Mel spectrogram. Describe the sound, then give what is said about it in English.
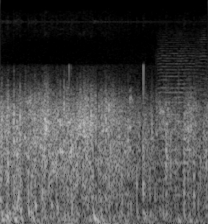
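A loud, continuous avalanche roar reverberating through a valley fills the whole clip, a dense rumbling wash of noise with crackling and crashing textures that stays steady and heavy from start to finish. “And that breath gets louder as it reverberates through the valley until suddenly all of you can hear the loud roar of an avalanche.”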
